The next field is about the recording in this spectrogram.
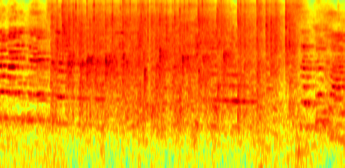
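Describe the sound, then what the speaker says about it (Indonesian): Classroom applause: a burst of quick, close hand clapping from a group of students fills the whole stretch, with voices mixed faintly underneath. "tepuk tangan untuk Excel."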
